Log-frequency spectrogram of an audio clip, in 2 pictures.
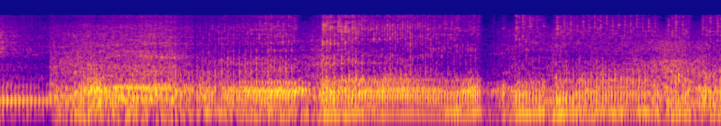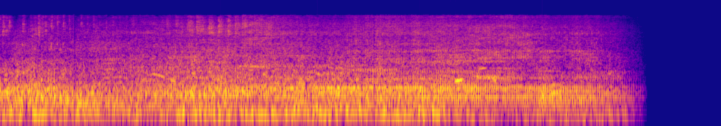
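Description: Motorcycle engines rumble and rev close by, one after another.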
